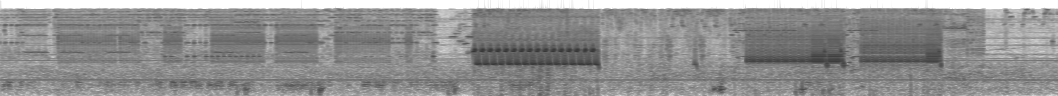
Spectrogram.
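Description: High-pitched electronic ringing tones in short blocks, like a bell or alarm, with a loud rapid trill about five seconds in and another loud ringing passage from about seven and a half to nine seconds.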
